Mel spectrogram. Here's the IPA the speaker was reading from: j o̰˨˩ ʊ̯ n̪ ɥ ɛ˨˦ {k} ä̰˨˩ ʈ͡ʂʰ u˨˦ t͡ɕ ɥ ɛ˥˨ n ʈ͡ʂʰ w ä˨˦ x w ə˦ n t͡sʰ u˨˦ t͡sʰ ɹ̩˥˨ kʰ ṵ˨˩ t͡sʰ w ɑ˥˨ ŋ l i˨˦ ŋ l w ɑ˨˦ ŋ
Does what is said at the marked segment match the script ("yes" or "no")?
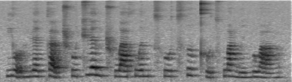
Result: yes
